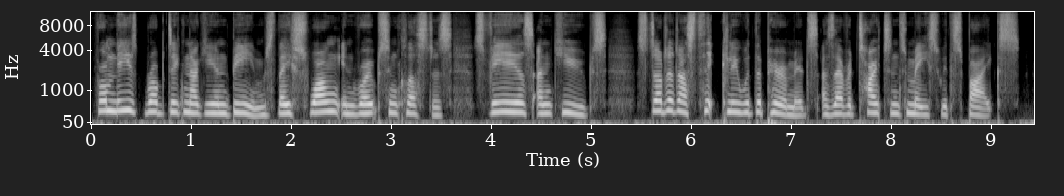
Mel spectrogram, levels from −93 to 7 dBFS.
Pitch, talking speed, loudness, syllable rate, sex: 240 Hz, 155 wpm, -19 LUFS, 4.6 syllables/s, female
